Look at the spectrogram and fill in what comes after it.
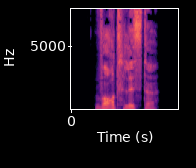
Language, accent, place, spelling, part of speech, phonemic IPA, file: German, Germany, Berlin, Wortliste, noun, /ˈvɔʁtˌlɪstə/, De-Wortliste.ogg
- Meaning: word list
